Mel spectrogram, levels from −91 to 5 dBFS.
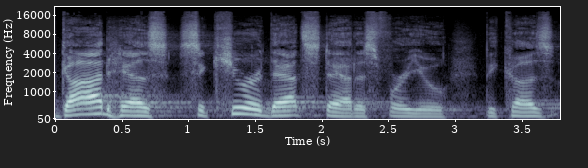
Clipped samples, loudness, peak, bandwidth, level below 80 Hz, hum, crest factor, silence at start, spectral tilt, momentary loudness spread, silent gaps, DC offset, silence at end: under 0.1%; -20 LUFS; -2 dBFS; 18 kHz; -68 dBFS; none; 18 dB; 0 s; -4 dB/octave; 14 LU; none; under 0.1%; 0 s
